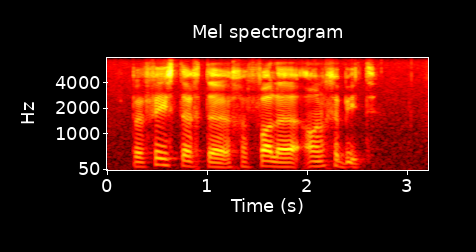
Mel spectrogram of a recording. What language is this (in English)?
Afrikaans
